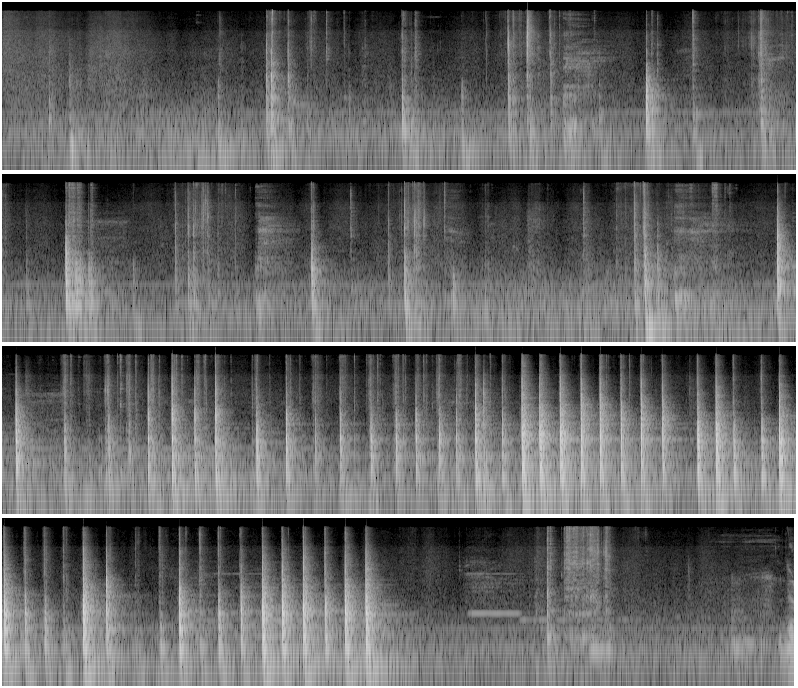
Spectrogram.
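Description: A kitchen knife chopping garlic on a plastic cutting board. Single knocks come scattered at first, then about halfway through a fast, even run of chops, roughly five a second, which stops shortly before the end.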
